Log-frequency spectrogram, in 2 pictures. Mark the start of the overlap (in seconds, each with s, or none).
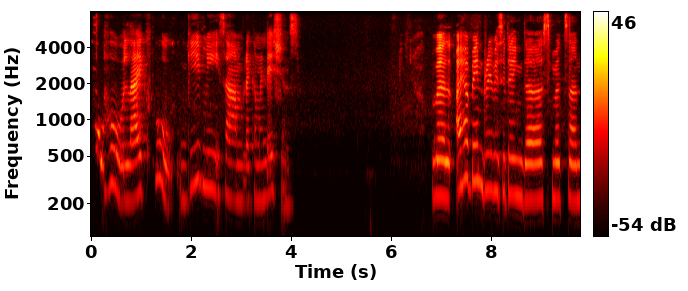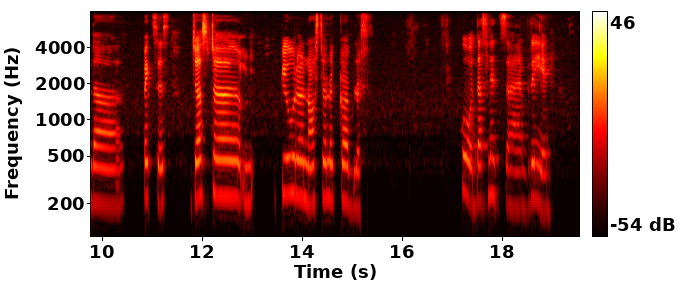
none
